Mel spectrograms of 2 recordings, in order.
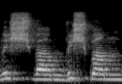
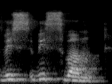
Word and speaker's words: Vishwam: Okay, so in Telugu, something like Vishwam would be pronounced as Viswam in Telugu. But that is not the case in Sanskritam.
